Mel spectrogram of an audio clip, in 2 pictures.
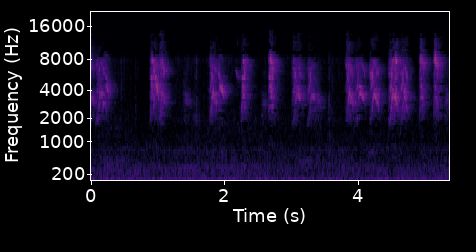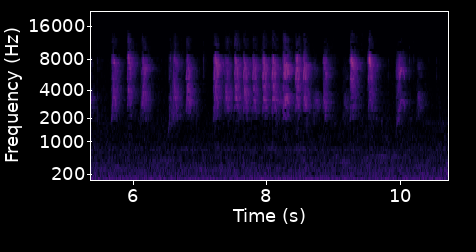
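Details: Sparrows in a garden chirp in a busy, overlapping chatter of short, harsh, bright notes, coming in quick bursts with barely a pause, over a faint background hiss.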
